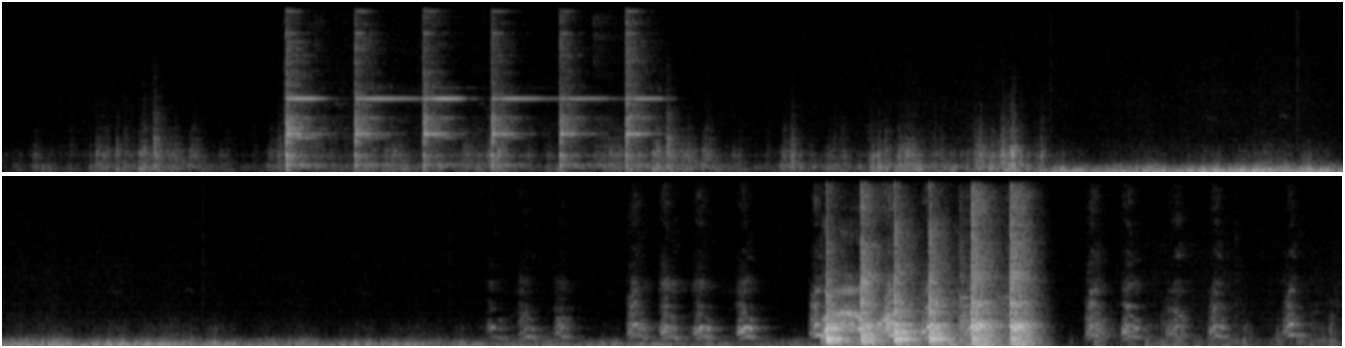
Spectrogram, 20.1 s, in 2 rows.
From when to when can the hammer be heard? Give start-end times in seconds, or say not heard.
2.1-5.0, 16.2-17.9.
